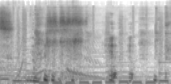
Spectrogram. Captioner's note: giggling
